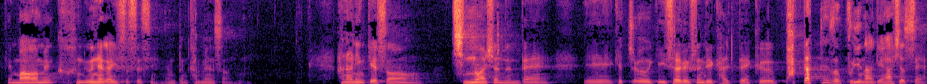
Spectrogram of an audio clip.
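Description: A man preaching a sermon as pastor, telling a personal story and building to emphatic high points. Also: gravelly, darkish tone, long reverb tail. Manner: storytelling, rising to emphatic peaks.

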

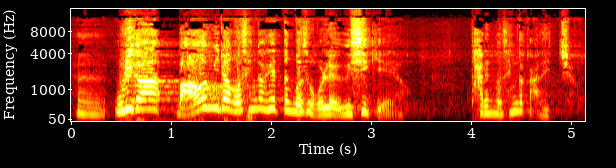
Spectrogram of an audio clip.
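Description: Lively, husky woman professor lecturing. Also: on the high side, fairly quick, long reverb tail. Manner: conversational, asks the audience questions often. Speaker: professor lecturing on counseling theory. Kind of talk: classroom lecture.

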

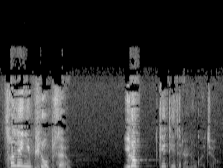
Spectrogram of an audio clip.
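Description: A middle-aged woman giving a lively lecture to an audience. She quizzes her listeners and acts out children and parents as she goes. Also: sits high, brisk, creaky, dry recording. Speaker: character-education lecturer.

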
